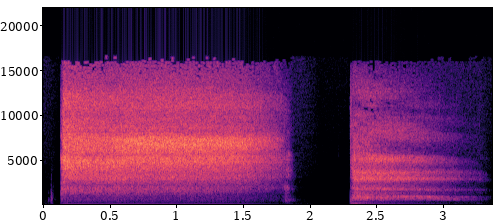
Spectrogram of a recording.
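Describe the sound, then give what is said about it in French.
A voice imitates a hookah (chicha) puff: a long, breathy hiss of exhaled air lasting nearly two seconds, a short pause, then a second shorter breathy exhale, fairly loud with no talking. “T'entends juste une puff de chicha.”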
